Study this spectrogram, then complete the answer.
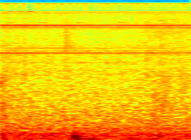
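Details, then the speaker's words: Hubsan Zino drone at power-up: a faint, steady, high electronic whine from the gimbal, with a small knock partway through; present since new and sometimes stops when moved. The owner wonders if it causes jello. "there's a hum sounds like it's a frequency hum"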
